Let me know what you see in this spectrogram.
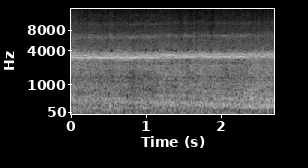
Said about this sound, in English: In a jet, slicing through the sky, the Lord is my shepherd.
